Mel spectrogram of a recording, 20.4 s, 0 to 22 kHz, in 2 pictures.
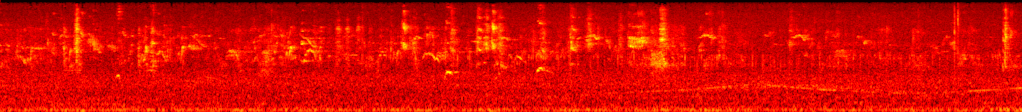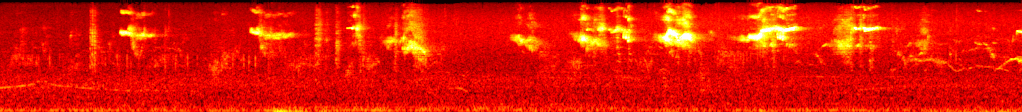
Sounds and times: bird chirps 15.4 - 20.4

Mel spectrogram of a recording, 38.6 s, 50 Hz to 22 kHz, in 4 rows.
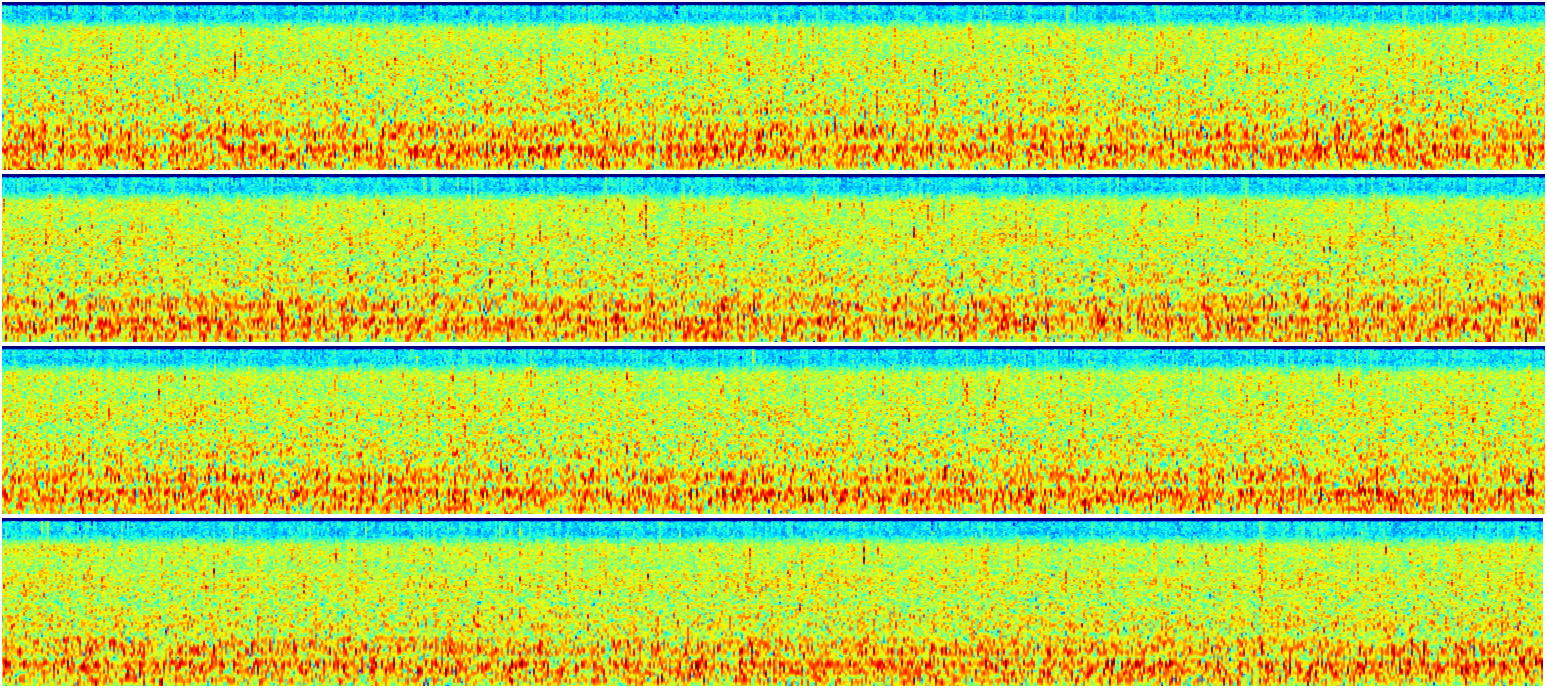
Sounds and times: brook 0.0 - 38.5

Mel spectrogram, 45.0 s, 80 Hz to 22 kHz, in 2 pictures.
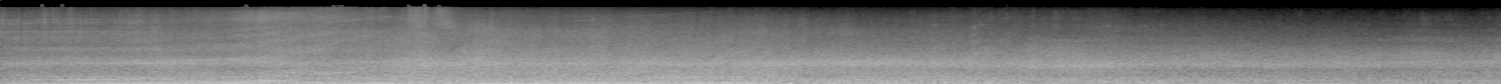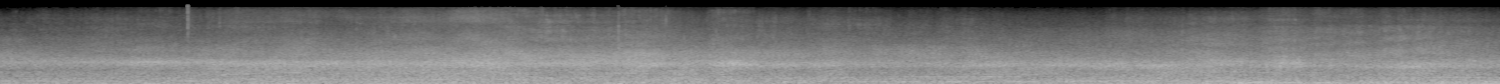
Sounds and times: Traffic 0.0 - 45.0

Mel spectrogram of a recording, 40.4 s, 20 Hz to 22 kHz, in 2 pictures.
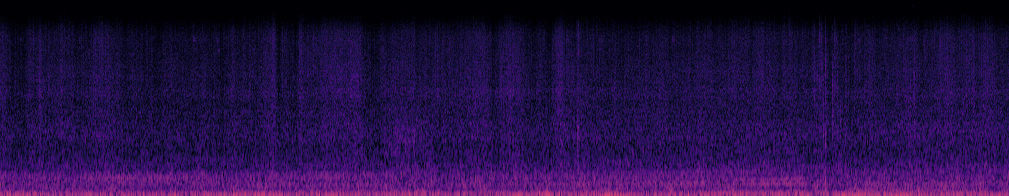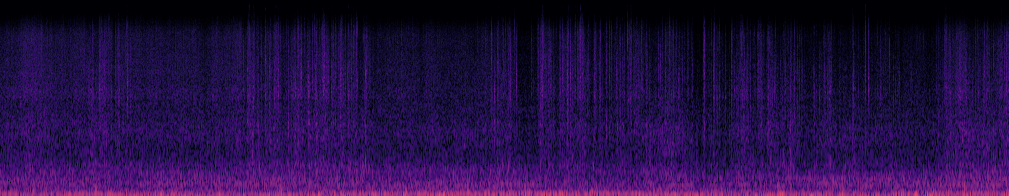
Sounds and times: car drive in the rain 0.0 - 40.3
heavy rain showers 0.0 - 40.3

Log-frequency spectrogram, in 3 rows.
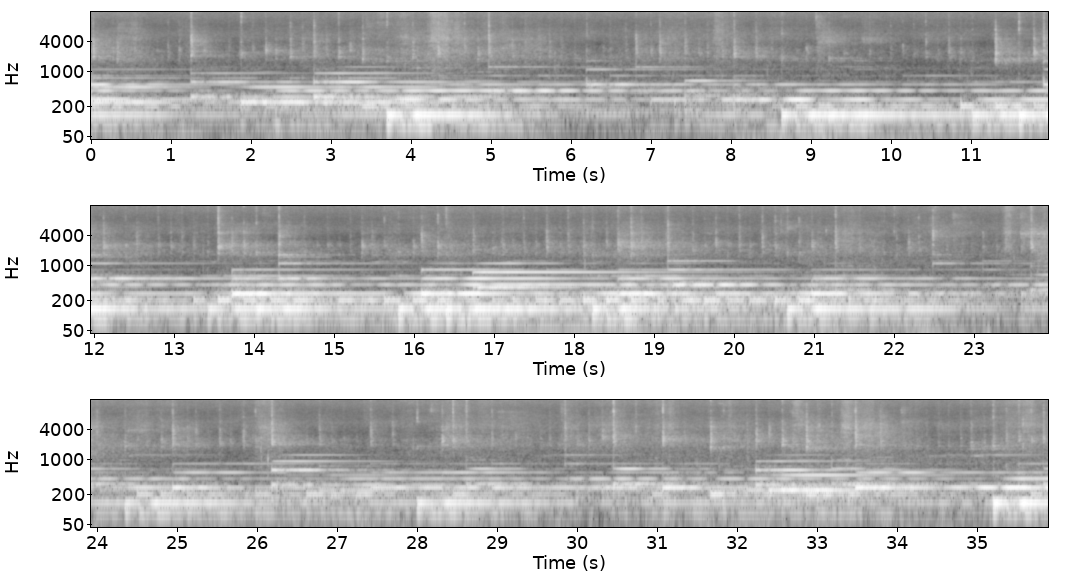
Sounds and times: Handpan improvisation 0.0 - 35.8

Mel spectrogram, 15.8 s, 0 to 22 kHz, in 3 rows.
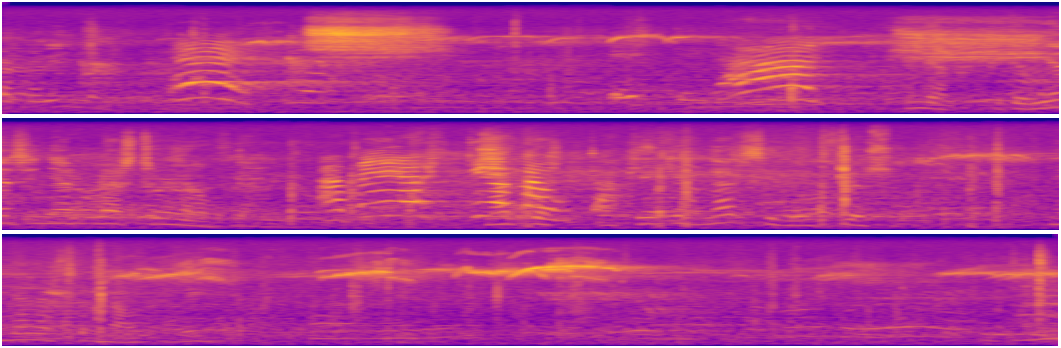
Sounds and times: birds 0.0 - 15.8
people 0.0 - 15.8

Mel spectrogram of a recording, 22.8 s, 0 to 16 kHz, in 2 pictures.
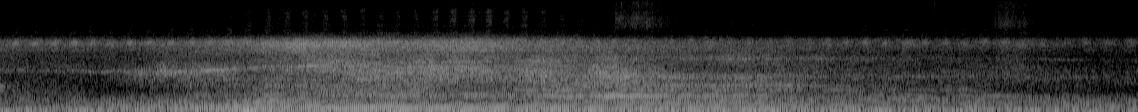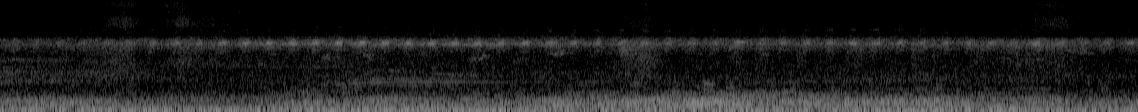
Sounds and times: aircraft flying 1.8 - 11.9

